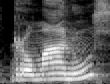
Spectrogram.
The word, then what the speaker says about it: Romanus: Por ejemplo, Romanus, la segunda sílaba termina en vocal larga, que es esa A.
